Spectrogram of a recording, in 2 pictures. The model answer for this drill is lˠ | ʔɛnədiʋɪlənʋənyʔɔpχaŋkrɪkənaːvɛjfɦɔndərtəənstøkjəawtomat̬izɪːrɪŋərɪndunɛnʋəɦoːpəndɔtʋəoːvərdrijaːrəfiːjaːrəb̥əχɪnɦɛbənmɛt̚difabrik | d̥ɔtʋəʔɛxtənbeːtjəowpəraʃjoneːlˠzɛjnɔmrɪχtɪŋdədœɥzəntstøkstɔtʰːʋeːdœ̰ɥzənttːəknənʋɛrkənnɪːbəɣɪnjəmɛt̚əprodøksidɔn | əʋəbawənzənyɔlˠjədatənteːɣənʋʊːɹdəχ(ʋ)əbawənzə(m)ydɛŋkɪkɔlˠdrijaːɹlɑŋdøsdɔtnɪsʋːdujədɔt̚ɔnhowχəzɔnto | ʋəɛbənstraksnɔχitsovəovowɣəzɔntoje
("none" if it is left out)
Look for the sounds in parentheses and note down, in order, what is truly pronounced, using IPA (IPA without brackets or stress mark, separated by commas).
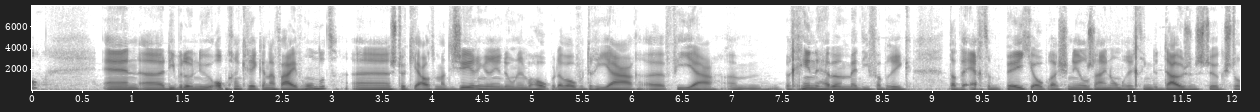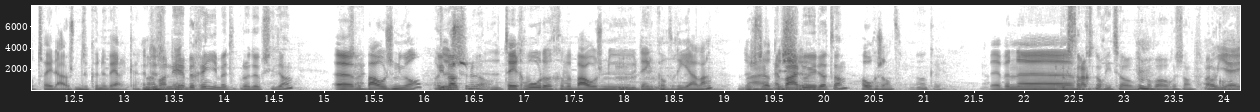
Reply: ʋ, n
